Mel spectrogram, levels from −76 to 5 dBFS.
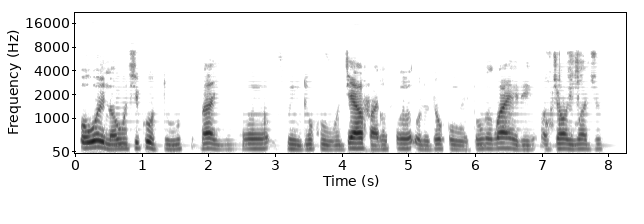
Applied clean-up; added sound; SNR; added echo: neural mask model DeepFilterNet 3.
